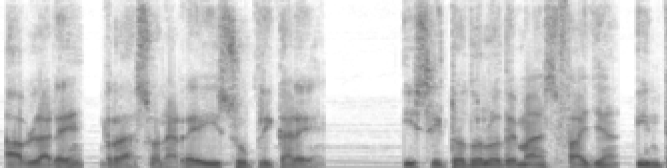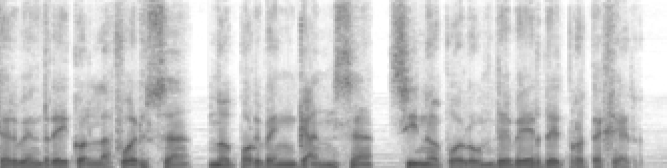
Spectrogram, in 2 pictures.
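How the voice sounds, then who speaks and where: A man's voice: low voice, expressive, moderate pace, soft background music. A man voicing a steadfast, protective fatherly man who speaks firmly and with passion. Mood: resolute. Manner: firm, impassioned, resolute.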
